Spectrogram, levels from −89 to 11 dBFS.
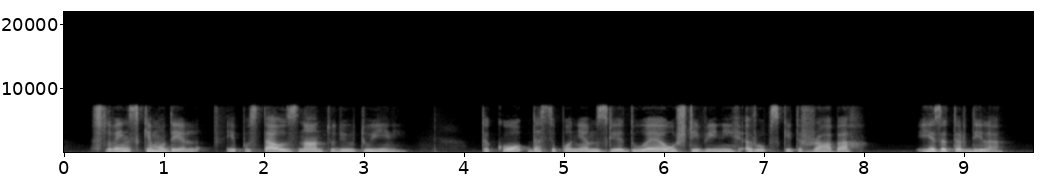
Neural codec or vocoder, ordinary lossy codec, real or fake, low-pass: codec, 16 kHz, 0.9 kbps, LongCat-Audio-Codec; none; fake; 7.2 kHz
